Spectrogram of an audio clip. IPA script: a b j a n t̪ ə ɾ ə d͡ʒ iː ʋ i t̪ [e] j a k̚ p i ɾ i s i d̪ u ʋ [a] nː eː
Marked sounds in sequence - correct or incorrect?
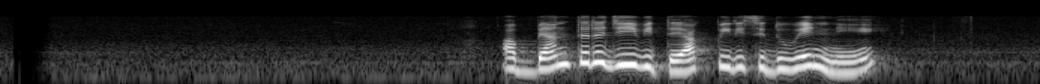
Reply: correct, incorrect

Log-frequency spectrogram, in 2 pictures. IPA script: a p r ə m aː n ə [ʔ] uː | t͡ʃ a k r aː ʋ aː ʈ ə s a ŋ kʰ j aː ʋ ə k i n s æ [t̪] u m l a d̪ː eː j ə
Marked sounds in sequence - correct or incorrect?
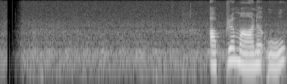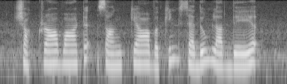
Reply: correct, incorrect

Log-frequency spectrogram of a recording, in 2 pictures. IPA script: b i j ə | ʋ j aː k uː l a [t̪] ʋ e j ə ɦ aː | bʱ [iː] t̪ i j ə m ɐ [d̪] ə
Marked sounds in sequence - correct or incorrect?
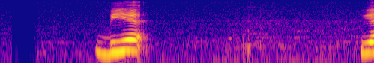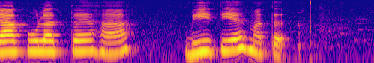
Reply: correct, correct, incorrect

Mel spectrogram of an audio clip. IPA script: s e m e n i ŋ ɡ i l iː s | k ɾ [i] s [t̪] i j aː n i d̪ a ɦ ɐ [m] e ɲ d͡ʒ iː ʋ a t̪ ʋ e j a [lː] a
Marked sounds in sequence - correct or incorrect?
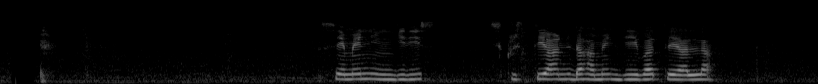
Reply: correct, correct, correct, correct

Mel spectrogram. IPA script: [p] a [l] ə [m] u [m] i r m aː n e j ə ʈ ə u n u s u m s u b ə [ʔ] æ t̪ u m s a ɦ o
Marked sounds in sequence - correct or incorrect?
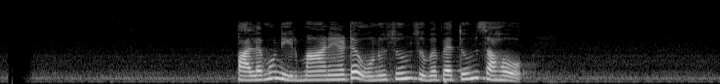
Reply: correct, correct, correct, incorrect, incorrect

